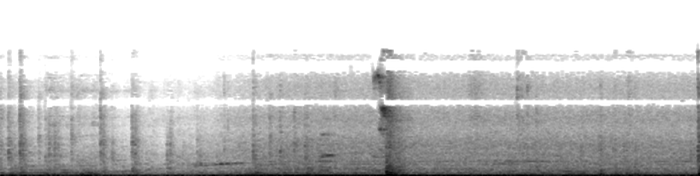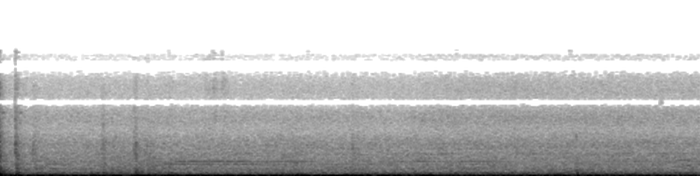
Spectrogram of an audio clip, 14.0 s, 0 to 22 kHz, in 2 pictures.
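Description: Inside a moving CTA 5000-series rapid-transit car: a steady low rumble of the wheels and running gear on the track, with two sharp clicks about four and seven seconds in.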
